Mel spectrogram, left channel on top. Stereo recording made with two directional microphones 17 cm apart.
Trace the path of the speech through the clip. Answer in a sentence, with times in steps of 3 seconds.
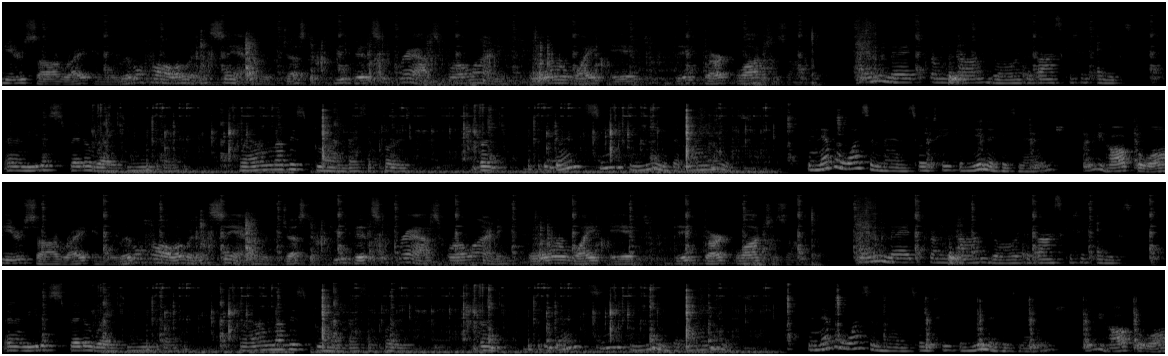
In this clip you hear the speech on the right from 0 s, in the centre from 12 s and on the left from 15 s.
